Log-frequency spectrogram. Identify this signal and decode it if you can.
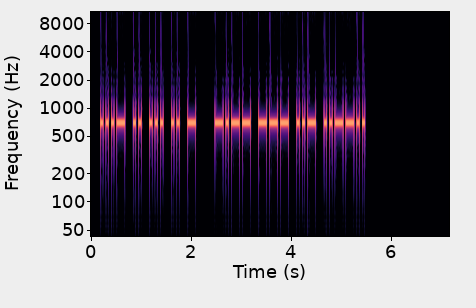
Morse code, heard as a keyed tone, about 22 wpm, 700 Hz. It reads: VISIT YOU?
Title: Sentences from Top 1000 Words - Review Part 6 - 22wpm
